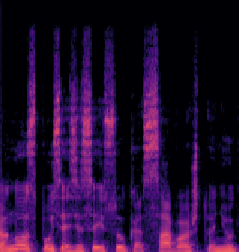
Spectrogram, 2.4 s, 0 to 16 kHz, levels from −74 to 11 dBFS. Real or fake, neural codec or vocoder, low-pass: real; none; 14.4 kHz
